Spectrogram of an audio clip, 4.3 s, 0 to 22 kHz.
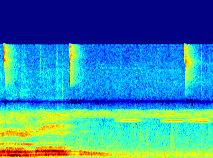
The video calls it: Sounds of the Howler Monkey 3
